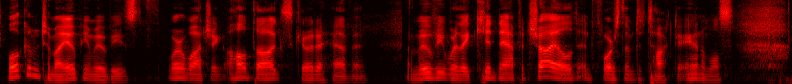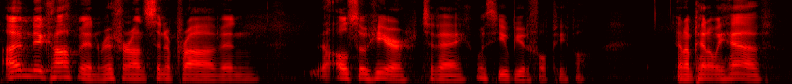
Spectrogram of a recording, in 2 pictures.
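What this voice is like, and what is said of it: Calm NPR-style radio voice. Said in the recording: “NPR voice ... this chilled me out”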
